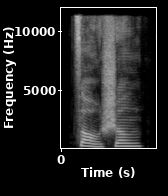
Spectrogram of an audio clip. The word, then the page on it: 噪声: zào shēng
